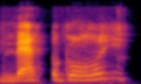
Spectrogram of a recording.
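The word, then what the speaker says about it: Mehdigholi: None of my daughter's teachers could pronounce that name. I finally said say met a goalie. So you like met a goalie. Even though that's not quite how you pronounce it, but that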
